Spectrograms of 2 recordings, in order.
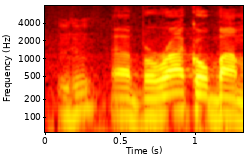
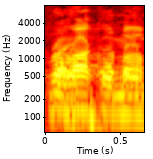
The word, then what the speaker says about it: Barack Obama: get that funny name Barack Obama although they say you know you had a top ten list but you missed a couple ways to mispronounce brocco bomb there was Alabama and yo mama but my father was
